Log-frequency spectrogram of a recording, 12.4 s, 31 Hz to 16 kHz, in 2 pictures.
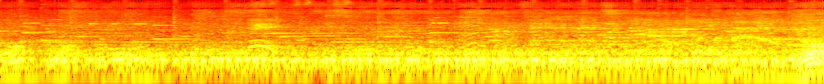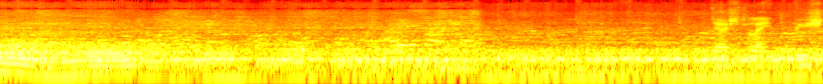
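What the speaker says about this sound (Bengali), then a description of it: "সাউন্ড কি ভাই সুপার বাইকে" Kawasaki ZX10R superbikes lined up on an Old Delhi road rev their engines in a loud, continuous roar that swells midway, with crowd babble mixed underneath.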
